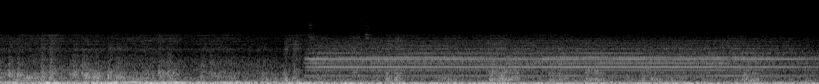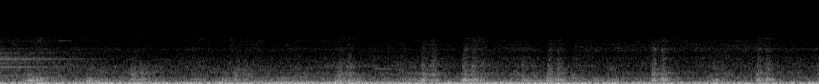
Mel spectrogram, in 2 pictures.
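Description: Electric commuter train running, heard from inside the passenger car: a steady low rumble with scattered clicks from the track. About three seconds in, a steady ringing sound of several notes at once comes in and fades out over about six seconds.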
